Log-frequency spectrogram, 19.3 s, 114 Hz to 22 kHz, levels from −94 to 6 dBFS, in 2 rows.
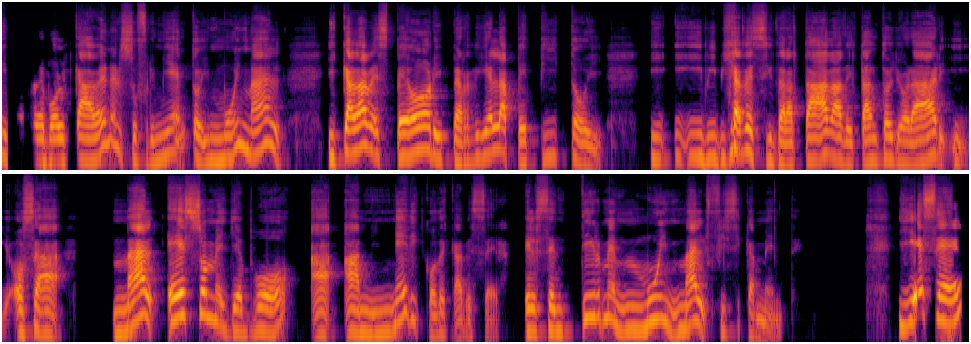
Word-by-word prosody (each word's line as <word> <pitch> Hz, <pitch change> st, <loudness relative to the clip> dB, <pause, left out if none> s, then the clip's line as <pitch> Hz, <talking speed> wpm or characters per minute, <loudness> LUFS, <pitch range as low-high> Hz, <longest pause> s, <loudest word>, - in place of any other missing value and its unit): me 180 Hz, -, -5 dB, 0.3 s
revolcaba 155 Hz, +1 st, +1 dB
en 275 Hz, -, -3 dB
el 245 Hz, -, -5 dB
sufrimiento, 160 Hz, +3 st, -5 dB
y 145 Hz, -, -6 dB
muy 165 Hz, +10 st, -4 dB
mal, 225 Hz, +2 st, -2 dB, 0.4 s
y 175 Hz, -2 st, -5 dB
cada 215 Hz, +7 st, +8 dB
vez 190 Hz, -6 st, -2 dB
peor, 195 Hz, +3 st, +4 dB
y 170 Hz, -, -1 dB
perdí 165 Hz, +3 st, -3 dB
el 220 Hz, +3 st, +2 dB
apetito 170 Hz, -3 st, -3 dB
y 120 Hz, -, -10 dB, 0.5 s
y 165 Hz, -1 st, -9 dB
y 180 Hz, 0 st, -11 dB
y -, -, -3 dB
vivía 165 Hz, 0 st, +3 dB
deshidratada 160 Hz, -2 st, +2 dB
de 140 Hz, -3 st, -5 dB
tanto 150 Hz, +4 st, -2 dB
llorar, 150 Hz, -2 st, +1 dB
y, -, -, -13 dB
o -, -, 0 dB
sea, -, -, -1 dB, 0.5 s
mal. 160 Hz, -, +5 dB
Eso 275 Hz, +3 st, +6 dB
me 235 Hz, -6 st, -4 dB
llevó 160 Hz, 0 st, -2 dB
a -, -, -4 dB
a 160 Hz, -1 st, +1 dB
mi 150 Hz, -2 st, -6 dB
médico 230 Hz, -, -5 dB
de -, -, -9 dB
cabecera. -, -, -11 dB, 0.2 s
El 165 Hz, 0 st, 0 dB
sentirme 170 Hz, +9 st, -3 dB
muy 180 Hz, +7 st, -2 dB
mal 180 Hz, +6 st, 0 dB
físicamente. 160 Hz, -8 st, -13 dB, 0.9 s
Y 200 Hz, +3 st, +4 dB
es 280 Hz, +2 st, +5 dB
él 225 Hz, -2 st, +5 dB
170 Hz, 145 wpm, -22 LUFS, 155-215 Hz, 0.9 s, cada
